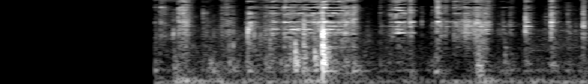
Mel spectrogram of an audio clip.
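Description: Keys jangle and clink as a key unlocks the door to a chapel, a burst of bright metallic rattling and clicks that starts after a short silence and continues unevenly, with no voices.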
